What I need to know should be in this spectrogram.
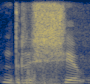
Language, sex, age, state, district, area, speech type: Malayalam, female, 18-30, Kerala, Malappuram, rural, read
